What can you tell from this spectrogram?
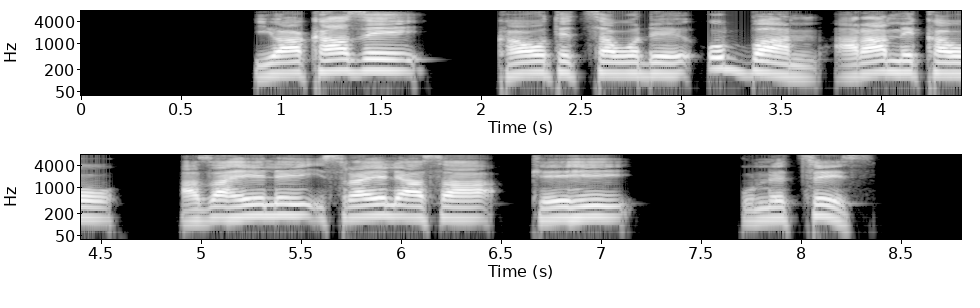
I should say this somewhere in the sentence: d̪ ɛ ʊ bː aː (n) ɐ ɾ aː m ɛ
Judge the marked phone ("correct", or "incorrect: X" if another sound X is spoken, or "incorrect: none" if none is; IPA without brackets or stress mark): correct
